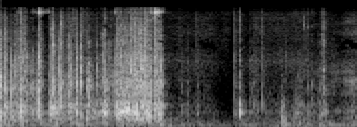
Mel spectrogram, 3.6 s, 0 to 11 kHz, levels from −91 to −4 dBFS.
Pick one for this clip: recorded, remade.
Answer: remade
